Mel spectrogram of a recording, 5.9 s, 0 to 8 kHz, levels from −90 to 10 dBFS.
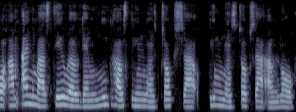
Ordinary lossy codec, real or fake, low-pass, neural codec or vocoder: none; fake; none; codec, 16 kHz, 4.8 kbps, FACodec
